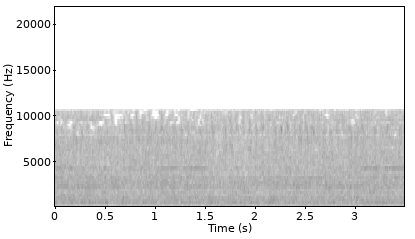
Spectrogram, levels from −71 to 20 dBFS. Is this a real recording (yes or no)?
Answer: yes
